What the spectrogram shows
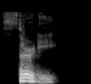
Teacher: notice what happens to the T sound when we say 30 we change T to D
